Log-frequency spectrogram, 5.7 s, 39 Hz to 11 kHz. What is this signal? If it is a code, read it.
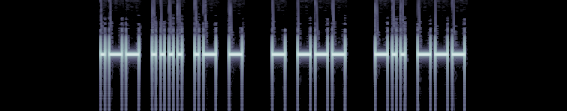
Morse code, heard as a keyed tone, about 28 wpm, 700 Hz. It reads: WHAT TO DO
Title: Sets of 3 Words 28wpm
